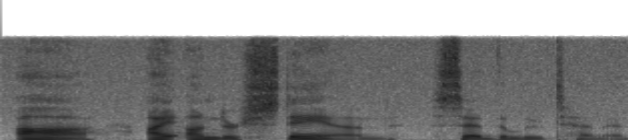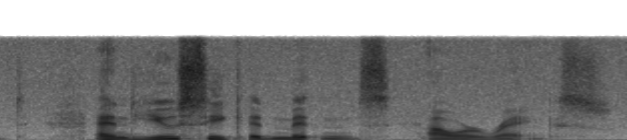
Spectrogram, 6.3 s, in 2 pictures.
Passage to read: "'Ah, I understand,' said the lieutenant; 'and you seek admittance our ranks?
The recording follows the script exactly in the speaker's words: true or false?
true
